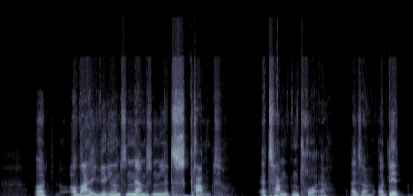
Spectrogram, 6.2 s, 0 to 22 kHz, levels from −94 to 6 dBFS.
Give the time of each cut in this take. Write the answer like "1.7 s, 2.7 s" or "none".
none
